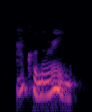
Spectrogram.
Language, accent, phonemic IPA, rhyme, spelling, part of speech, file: English, Southern England, /ˌæk.wə.məˈɹiːn/, -iːn, aquamarine, noun / adjective, LL-Q1860 (eng)-aquamarine.wav
- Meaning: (noun) 1. The bluish-green colour of the sea 2. A transparent bluish-green, sometimes yellow-green, variety of beryl; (adjective) Of a bluish-green colour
